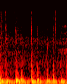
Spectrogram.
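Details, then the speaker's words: Jeep JK brake pedal: dull low thuds about three times a second from play in the pedal pivot shaft, worn nylon bushings at each end of the shaft. "It's just a thud sound, but look up in there, you can see there's play in that. And it's just obviously the bushings are worn."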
